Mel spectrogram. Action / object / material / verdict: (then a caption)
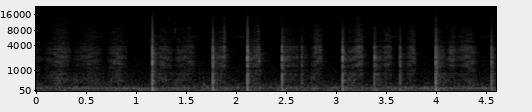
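tap / cardboard LP record sleeve / cardboard / none. Long nails scratch and tap the glossy printed surface of a 12-inch cardboard LP record jacket held upright. About ten sharp, dry taps land at an uneven pace over a soft, bright scratching rustle, with a steady low hum underneath.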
